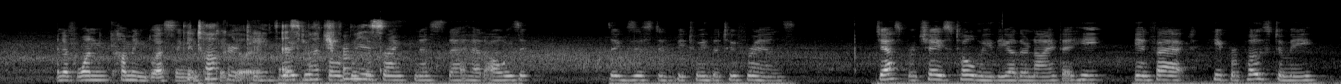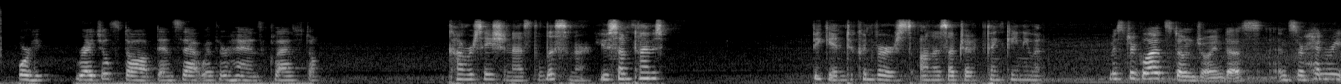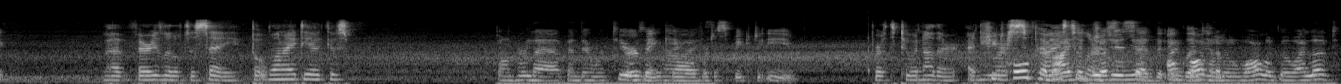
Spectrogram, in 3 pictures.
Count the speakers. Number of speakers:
3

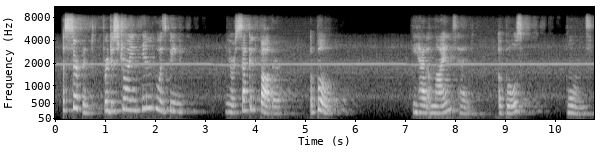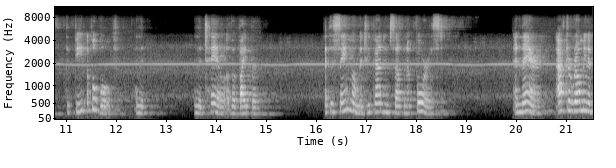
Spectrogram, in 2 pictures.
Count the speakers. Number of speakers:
1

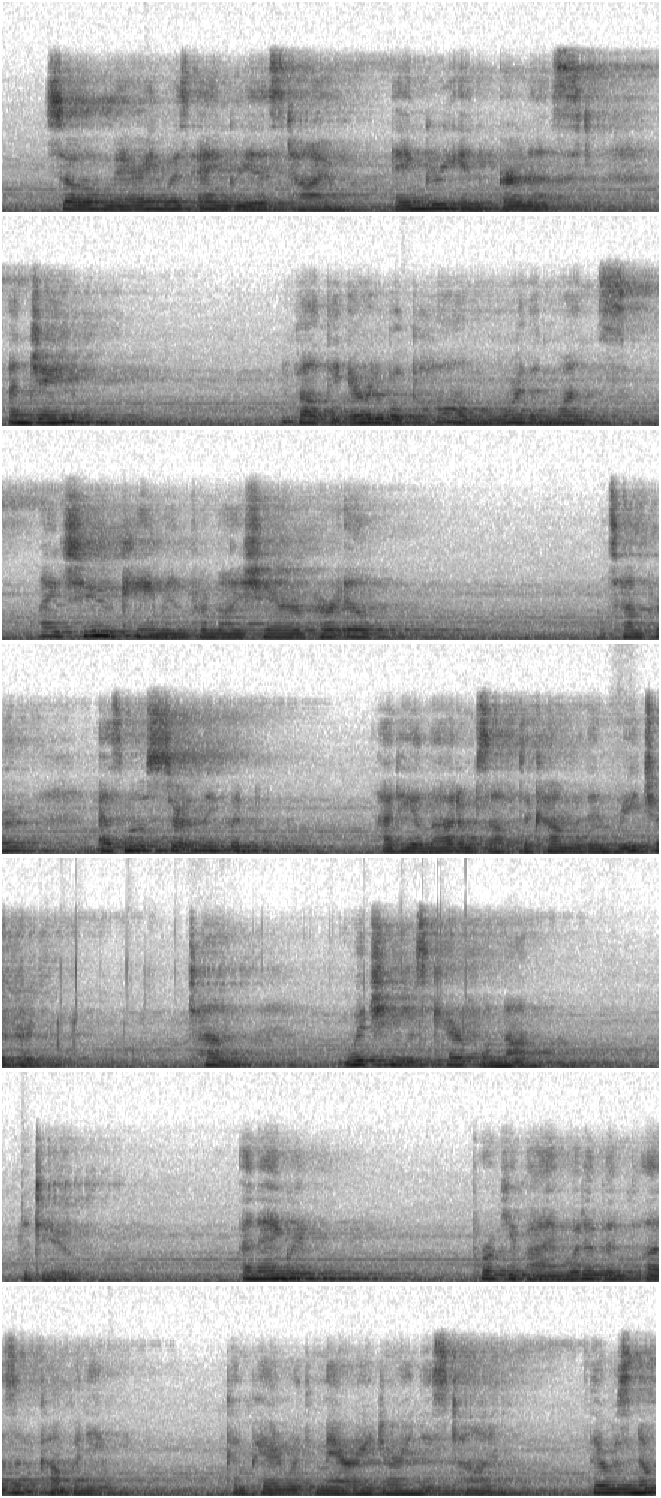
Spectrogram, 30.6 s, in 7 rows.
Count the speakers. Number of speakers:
1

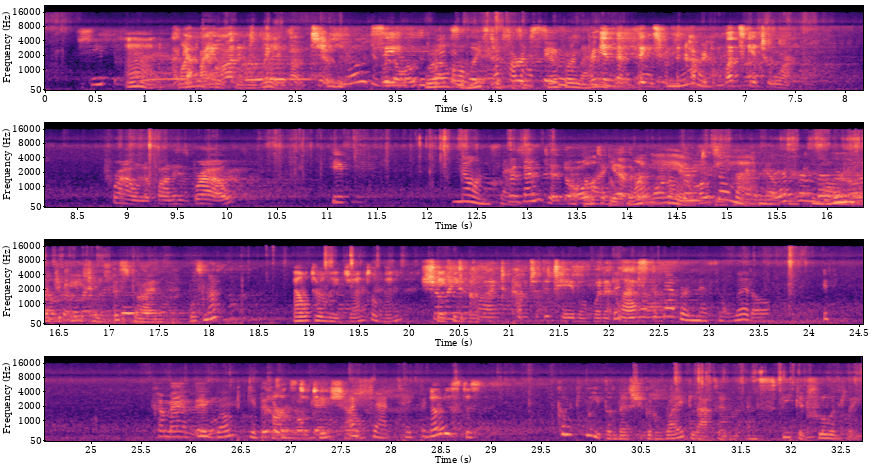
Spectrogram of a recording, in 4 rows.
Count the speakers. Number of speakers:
6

